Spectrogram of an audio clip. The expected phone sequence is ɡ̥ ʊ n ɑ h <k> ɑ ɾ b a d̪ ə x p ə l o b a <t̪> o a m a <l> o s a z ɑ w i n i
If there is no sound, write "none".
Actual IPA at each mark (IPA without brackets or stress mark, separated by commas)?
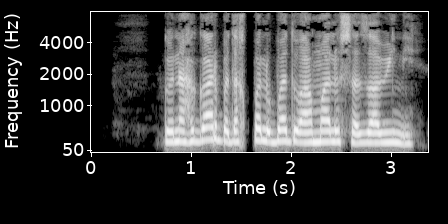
ɡ, d̪, l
